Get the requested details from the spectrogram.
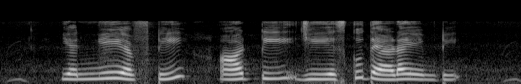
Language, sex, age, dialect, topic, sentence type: Telugu, female, 18-24, Utterandhra, banking, question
